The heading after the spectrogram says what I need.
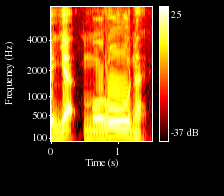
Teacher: حمزہ ساکن کو جھٹکے کے ساتھ ادا کیا جائے گا، را پیش کی وجہ سے پر ہوگا، رو واو مدہ ہے، ایک الف کی مقدار کے برابر کھینچ کر پڑھیں گے۔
